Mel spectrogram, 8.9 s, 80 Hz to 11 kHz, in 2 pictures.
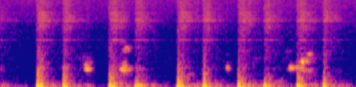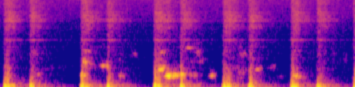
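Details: Heart auscultation while the subject lies down, with two minutes at each listening spot: steady, paired lub-dub sounds at about 68 beats a minute in a regular rhythm; normal heart sounds.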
